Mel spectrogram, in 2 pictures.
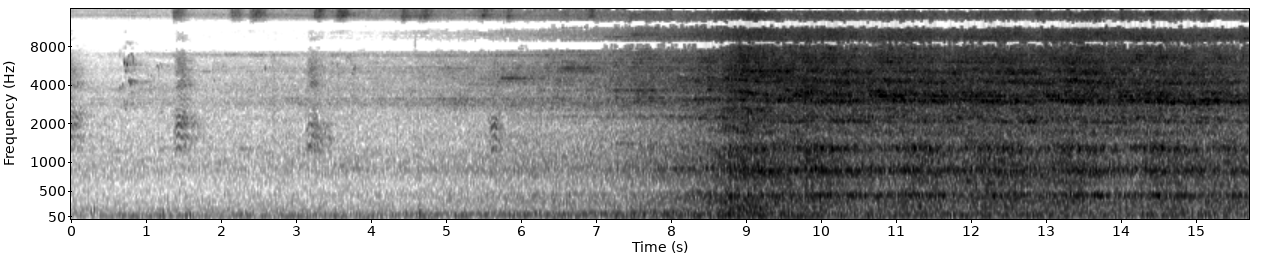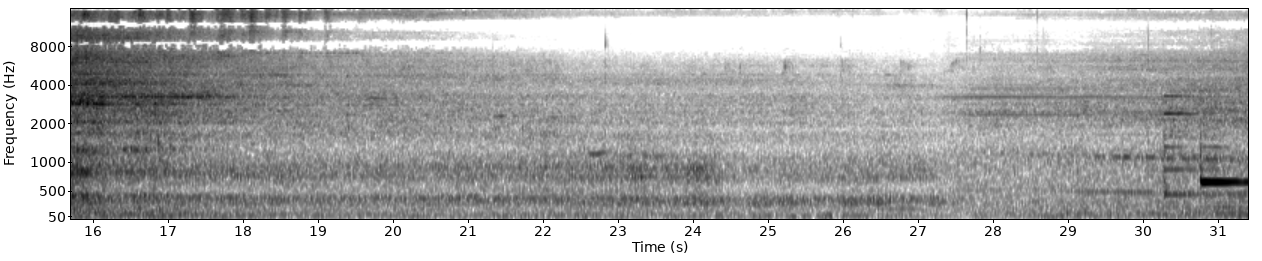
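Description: Queensland Rail New Generation Rollingstock electric train passing through the station. Its sound builds over several seconds and is loudest for about seven seconds, a steady whine over the rumble and squeal of the wheels, then fades away.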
